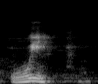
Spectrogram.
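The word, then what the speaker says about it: oui: you got that right yes in French is what we and you would hear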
